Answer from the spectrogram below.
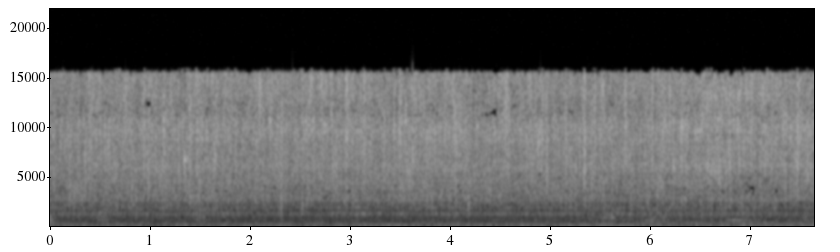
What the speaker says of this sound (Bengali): তারপর ম্যারিনেট করা মাছটা দিয়ে দেব।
